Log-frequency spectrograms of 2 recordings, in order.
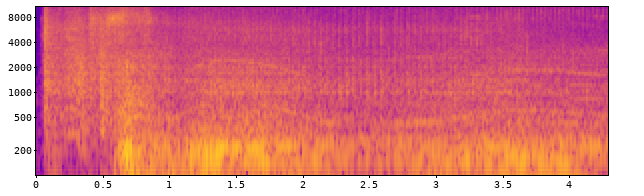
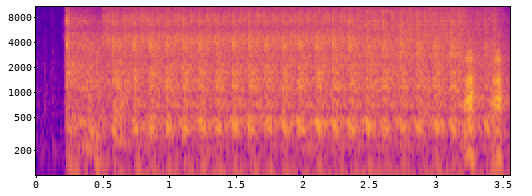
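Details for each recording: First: Budget engine-swap car started using the Yaris key transponder trick, checked for heater hose leaks: a quick crank, then it fires right away, flares briefly and settles into a smooth, even idle without misses. Check engine light off; normal start and idle. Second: Budget engine-swap car started with a Yaris key, its transponder held against the key-barrel antenna to pass the immobilizer: steady rapid cranking, about four turns a second, for over three seconds, never catching. Crank no-start; immobilizer not accepting the key.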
